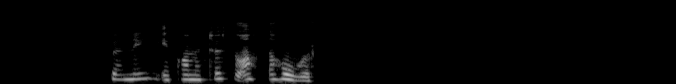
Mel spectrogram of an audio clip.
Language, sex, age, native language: Icelandic, female, 40-49, Icelandic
